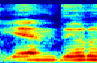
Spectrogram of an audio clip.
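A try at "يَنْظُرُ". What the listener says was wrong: Enggak usah pakai ikhfa. Yang duru aja.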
